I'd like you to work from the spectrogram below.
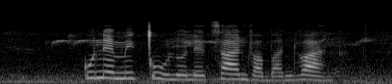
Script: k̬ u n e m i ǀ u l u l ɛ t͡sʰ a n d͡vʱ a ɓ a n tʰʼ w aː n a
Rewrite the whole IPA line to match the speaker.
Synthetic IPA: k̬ u n e m i ǀ u l ɔ l ɛ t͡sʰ a n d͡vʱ a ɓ a n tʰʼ w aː n a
